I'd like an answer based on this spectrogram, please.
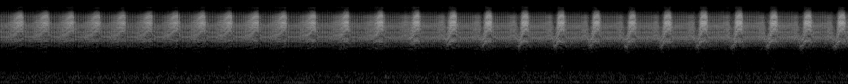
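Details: Lone Cryptotympana takasagona cicada singing near Dona village, KaoHsiung County, Taiwan; harsh, very high buzzy pulses repeated steadily around two to three per second, each swelling then cutting off, against a quiet background.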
